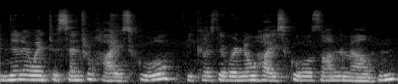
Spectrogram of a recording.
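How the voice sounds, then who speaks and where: Over noticeable background noise, a woman talks at a moderate pace. Her intonation stays fairly even. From Hamilton, Ontario, Canada. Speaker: retired nurse and nursing educator. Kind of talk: oral history interview. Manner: halting, with fillers and repetitions.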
